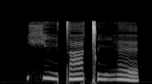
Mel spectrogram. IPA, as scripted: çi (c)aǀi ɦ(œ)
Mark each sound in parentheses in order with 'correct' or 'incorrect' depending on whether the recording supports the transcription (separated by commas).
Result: incorrect, incorrect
